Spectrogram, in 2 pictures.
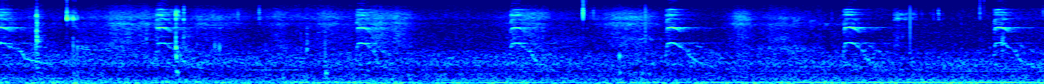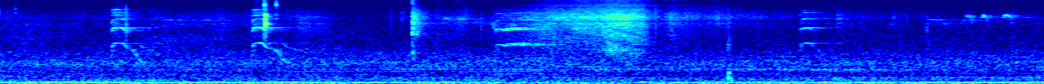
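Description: A chipmunk chirping, a steady series of short, sharp high chirps a little under two a second, over a low steady hum.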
